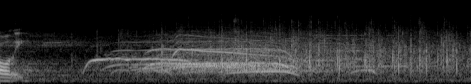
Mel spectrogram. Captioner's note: applauding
